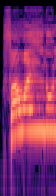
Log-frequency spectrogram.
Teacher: اگلی آیت فويل للذين يكتبون الكتاب يكتبون الكتاب بأيديهم فويل للذين يكتبون الكتاب بأيديهم فويل فا کو نرمی سے ادا کرنا ہے، واو کو یا کے ساتھ ملائیں گے، یا لین ہے بغیر کھینچے پڑیں گے، اور لام کو اگلے لام کے ساتھ ملانا ہے، لام کی تنوین کو اگلے لام کے ساتھ ملائیں گے، لام کے اوپر تشدید ہے زور دیں گے.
